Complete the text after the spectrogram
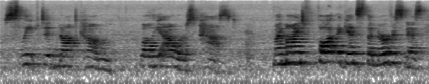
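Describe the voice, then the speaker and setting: A woman playing a haunted, fearful narrator in theatrical Gothic storytelling, with a deliberate, literary delivery. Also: a little high. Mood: dread. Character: haunted, fearful narrator recalling a night of horror. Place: theatre stage, recorded from a distance. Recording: echoey hall, distant mic, faint noise.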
